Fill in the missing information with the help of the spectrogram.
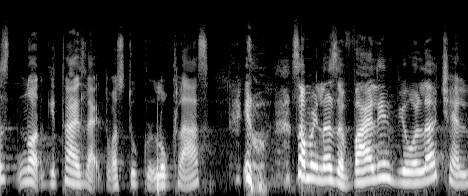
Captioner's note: laughs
